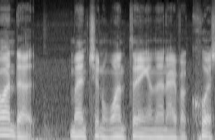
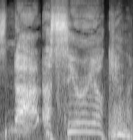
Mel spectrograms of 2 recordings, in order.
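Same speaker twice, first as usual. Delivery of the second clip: acted shrill, high-pitched yell; 13 semitones higher than usual. Retelling watching a documentary: imitating yelling at the TV. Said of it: "yelling at the T V".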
